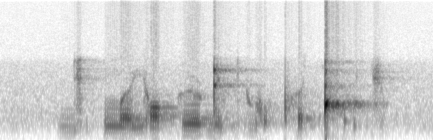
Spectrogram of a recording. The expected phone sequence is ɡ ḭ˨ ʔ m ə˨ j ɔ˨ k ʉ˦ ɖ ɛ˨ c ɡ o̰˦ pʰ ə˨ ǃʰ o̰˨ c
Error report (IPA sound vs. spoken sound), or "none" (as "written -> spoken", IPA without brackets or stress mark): none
